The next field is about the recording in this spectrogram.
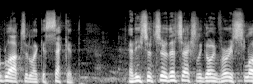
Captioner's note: laughter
